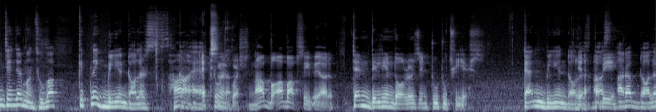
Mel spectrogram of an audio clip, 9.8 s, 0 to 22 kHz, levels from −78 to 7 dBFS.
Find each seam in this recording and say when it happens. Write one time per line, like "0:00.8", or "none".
0:05.2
